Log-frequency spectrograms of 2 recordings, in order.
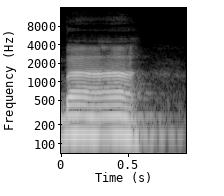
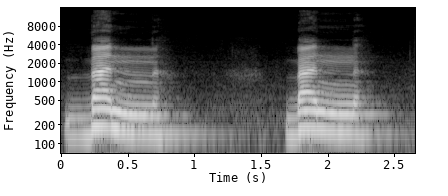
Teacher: Aparece un nun que está oculto. Entonces la nun se pronuncia, pero no se escribe. Entonces la fatha, doble fatha o tanvin significa una nun o una n que viene después de que se escribe con doble fatha. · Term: tanvin fatha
